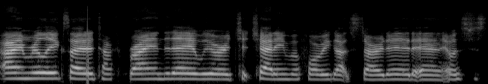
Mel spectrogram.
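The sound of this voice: A woman speaks at a fairly quick pace in a fairly high pitch, her monotone, flat intonation carried by a clear, smooth tone that is also bright and sharp. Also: dry, close sound with no echo.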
